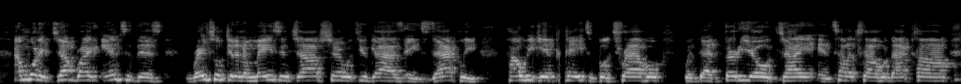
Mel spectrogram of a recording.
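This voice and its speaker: A man speaks loudly at a high pitch. His tone is animated. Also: ordinary pitch variation, fairly quick pace. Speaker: network marketing presenter. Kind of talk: sales pitch. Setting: video call.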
